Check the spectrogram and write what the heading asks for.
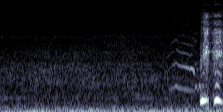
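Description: A domestic cat gives one short rising meow near the end, over a steady low rumble.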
